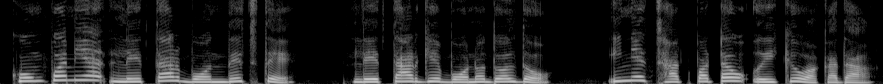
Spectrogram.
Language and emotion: Santali, sad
